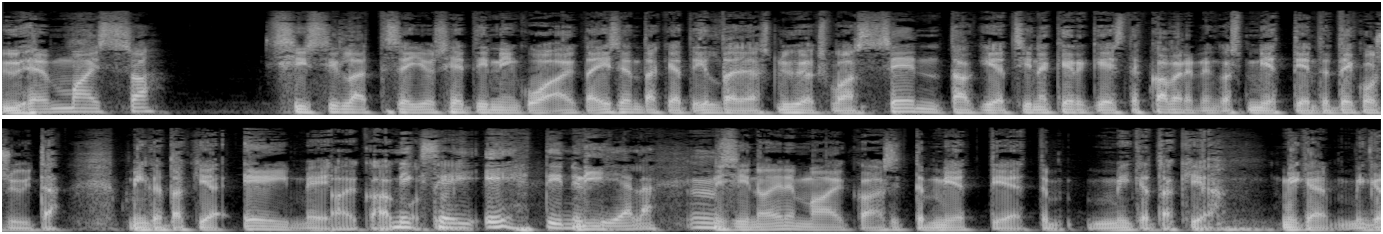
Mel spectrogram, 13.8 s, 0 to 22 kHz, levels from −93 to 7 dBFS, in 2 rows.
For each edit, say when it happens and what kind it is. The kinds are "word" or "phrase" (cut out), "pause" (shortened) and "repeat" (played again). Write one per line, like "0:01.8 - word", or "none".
0:02.9 - word
0:08.5 - word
